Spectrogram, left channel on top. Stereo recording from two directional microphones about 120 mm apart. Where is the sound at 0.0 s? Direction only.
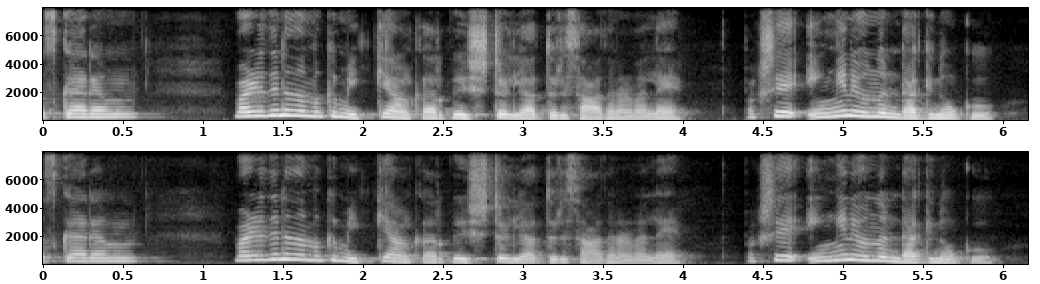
50° left (ahead or behind).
